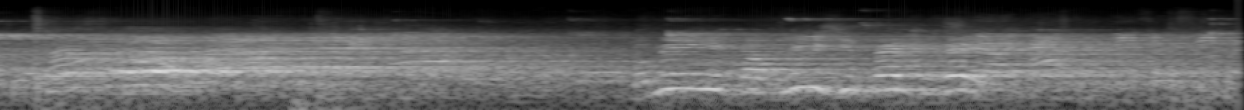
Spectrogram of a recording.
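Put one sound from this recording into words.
A handball bounces on the floor.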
